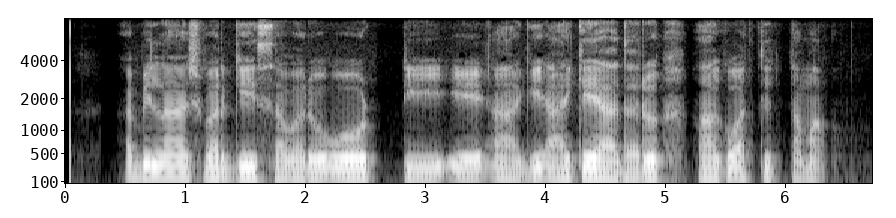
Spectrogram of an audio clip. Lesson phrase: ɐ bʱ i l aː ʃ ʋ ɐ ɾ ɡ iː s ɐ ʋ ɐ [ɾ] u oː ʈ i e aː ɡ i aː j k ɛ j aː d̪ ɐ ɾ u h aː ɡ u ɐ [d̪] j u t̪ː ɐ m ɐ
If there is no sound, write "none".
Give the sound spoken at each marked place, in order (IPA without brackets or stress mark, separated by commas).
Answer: ɾ, t̪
